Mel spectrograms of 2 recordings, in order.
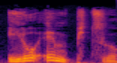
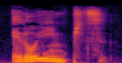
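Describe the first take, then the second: First: Said in the usual way. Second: Niigata dialect swapping i and e in "エロ鉛筆"; Niigata accent. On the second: Shown as a demonstration. Radio host demonstrating a listener's Niigata example, Niigata accent. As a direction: say "エロ鉛筆" Niigata-style, as "ero-inpitsu". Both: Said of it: "新潟弁でなまって言うと".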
